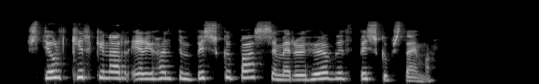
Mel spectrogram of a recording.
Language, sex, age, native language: Icelandic, female, 20-29, Icelandic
